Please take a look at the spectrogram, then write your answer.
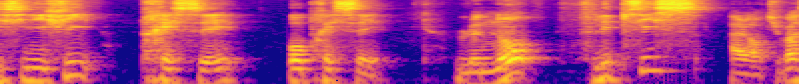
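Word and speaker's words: θλῖψις: Le nom thlipsis, alors tu vois, c'est à prononcer comme si tu as un cheveu sur la langue, entraîne-toi, c'est rigolo, est traduit par tribulation, tourment, détresse, pression, oppression, affliction.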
